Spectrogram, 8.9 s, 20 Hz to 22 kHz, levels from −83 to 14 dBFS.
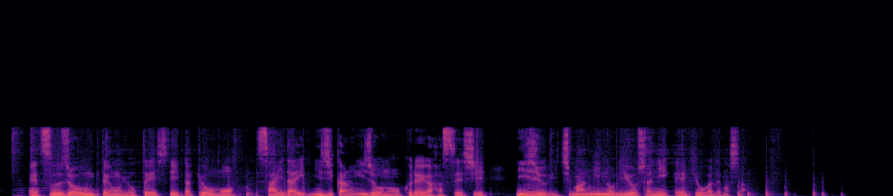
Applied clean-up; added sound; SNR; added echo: neural mask model RNNoise.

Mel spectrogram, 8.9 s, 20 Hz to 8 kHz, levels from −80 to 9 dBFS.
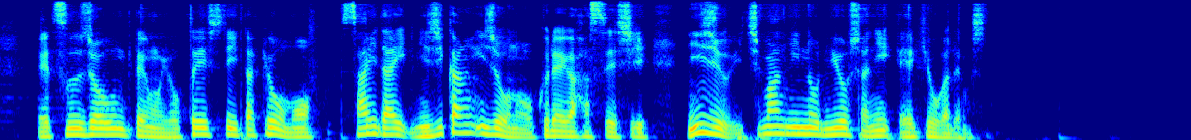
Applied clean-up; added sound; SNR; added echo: neural mask model DeepFilterNet 3.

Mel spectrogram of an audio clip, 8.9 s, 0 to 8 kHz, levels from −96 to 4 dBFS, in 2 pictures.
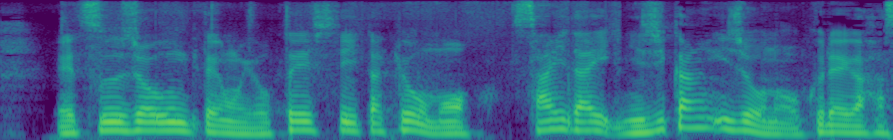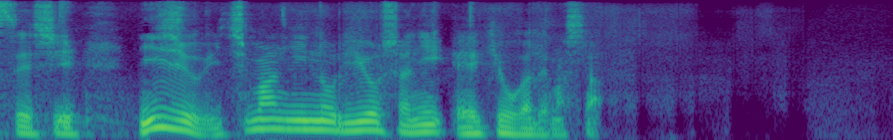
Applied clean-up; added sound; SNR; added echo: neural mask model Resemble Enhance denoiser.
